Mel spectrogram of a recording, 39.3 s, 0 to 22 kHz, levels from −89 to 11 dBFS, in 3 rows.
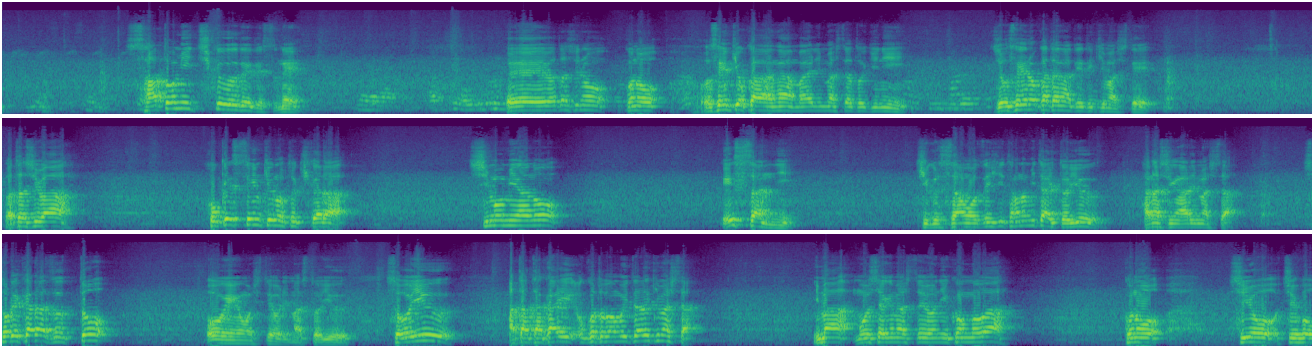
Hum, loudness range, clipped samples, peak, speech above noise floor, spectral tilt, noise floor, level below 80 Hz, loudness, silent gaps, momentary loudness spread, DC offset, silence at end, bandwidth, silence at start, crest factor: none; 4 LU; 0.1%; 0 dBFS; 26 dB; -5 dB/octave; -36 dBFS; -52 dBFS; -11 LUFS; none; 22 LU; under 0.1%; 0 s; 13 kHz; 0 s; 12 dB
